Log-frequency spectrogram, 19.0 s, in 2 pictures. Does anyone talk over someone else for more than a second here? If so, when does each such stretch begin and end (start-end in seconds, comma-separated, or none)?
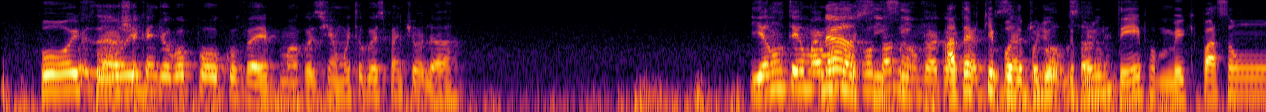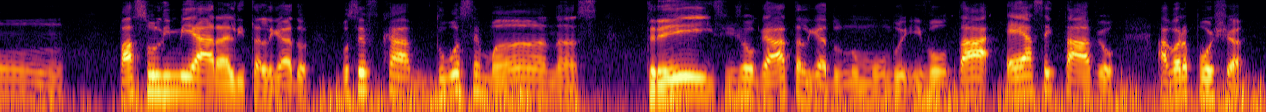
6.1-8.4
